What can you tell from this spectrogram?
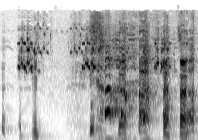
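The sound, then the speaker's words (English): Loud, close-up cricket chirping: a quick cluster of shrill pulses, a brief gap, then a steady run of rhythmic chirps repeating about four times a second. “I swear that sample, I swear to God, they put the microphone right up. They're like interviewing a cricket.”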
